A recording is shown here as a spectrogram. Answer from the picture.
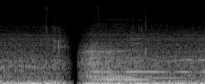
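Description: Music with steady held notes, played through a projector's built-in speaker as the cast Netflix stream starts. It comes in about a second in, after a short break in the sound.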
